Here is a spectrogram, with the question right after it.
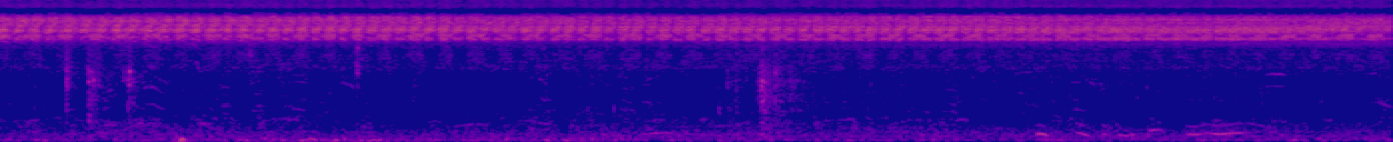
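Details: Sunset on the Crimean coast at Cape Fiolent: the cicada chorus holds an even, high, sizzling drone throughout, with scattered short bird twitters and soft wave noise in the background.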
